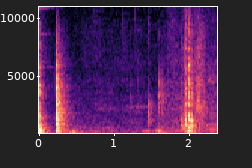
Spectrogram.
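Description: Sharp handling knocks and clicks of metal driveshaft CV-joint parts on a workbench while the joint is being greased: two knocks at the start, then a few more near the end.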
